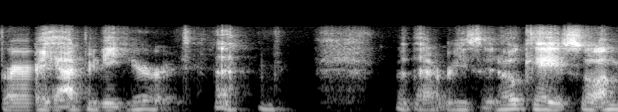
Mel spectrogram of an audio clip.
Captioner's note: chuckling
